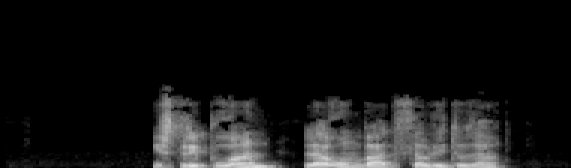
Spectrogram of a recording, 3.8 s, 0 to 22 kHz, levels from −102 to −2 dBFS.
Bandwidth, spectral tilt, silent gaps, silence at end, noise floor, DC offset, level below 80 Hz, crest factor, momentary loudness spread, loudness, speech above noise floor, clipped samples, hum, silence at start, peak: 9.6 kHz; -4.5 dB/octave; none; 0.5 s; under -90 dBFS; under 0.1%; -82 dBFS; 18 dB; 10 LU; -24 LUFS; over 66 dB; under 0.1%; none; 1.05 s; -8 dBFS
